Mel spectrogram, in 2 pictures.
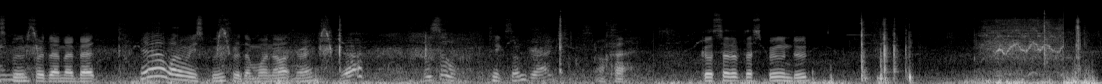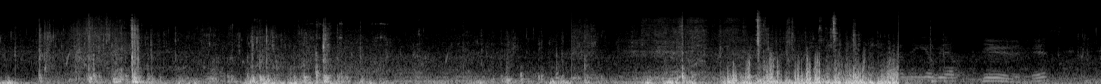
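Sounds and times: wind buffeting microphone: 6.4s - 20.2s.

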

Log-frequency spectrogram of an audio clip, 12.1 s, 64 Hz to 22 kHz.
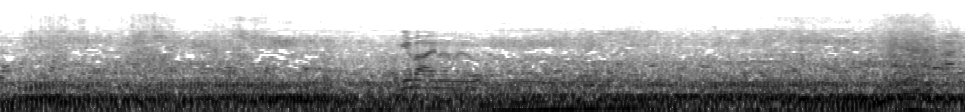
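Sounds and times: vehicle engine droning: 0.0s - 12.0s
wind and road noise: 0.0s - 12.0s.

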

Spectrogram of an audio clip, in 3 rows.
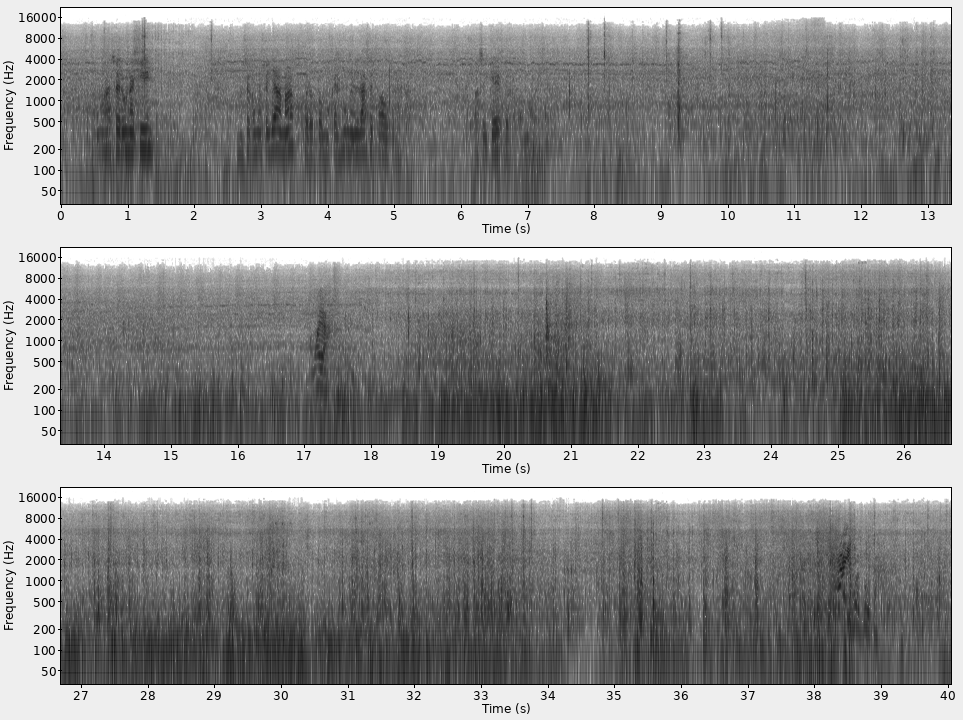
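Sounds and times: electric mountain bike rattling: 0.0s - 40.0s
wind buffeting microphone: 0.0s - 40.0s
tyres on loose stones: 18.3s - 40.0s.

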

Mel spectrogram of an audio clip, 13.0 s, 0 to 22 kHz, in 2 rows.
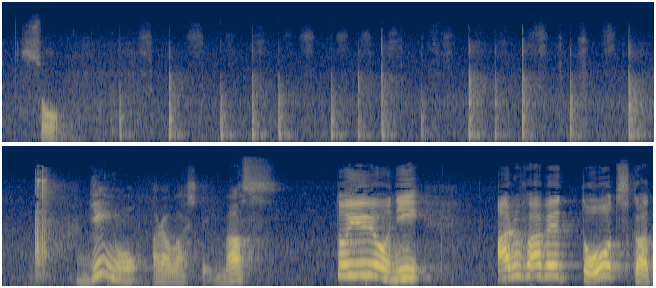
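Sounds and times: chalk tapping and scraping on blackboard: 1.1s - 6.5s.

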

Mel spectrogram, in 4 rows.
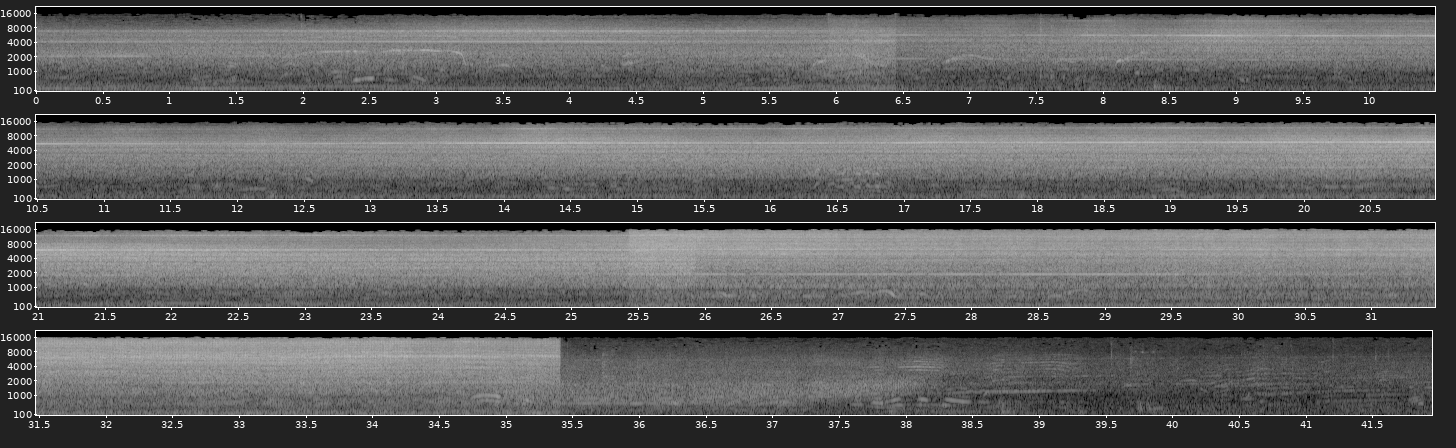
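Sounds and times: propeller aircraft engine drone: 0.0s - 39.4s.

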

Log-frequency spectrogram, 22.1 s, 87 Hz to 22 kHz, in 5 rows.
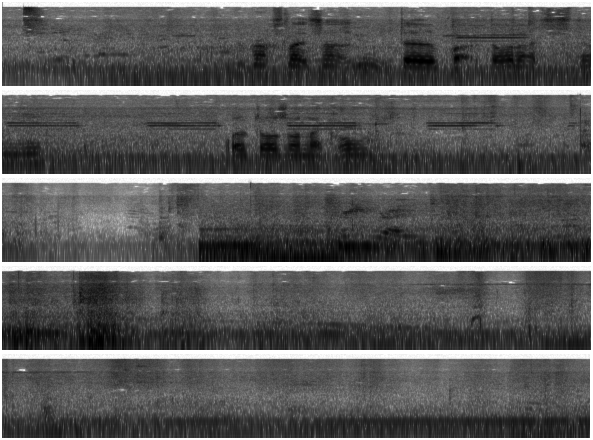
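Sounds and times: bus engine rumble: 0.0s - 22.0s.

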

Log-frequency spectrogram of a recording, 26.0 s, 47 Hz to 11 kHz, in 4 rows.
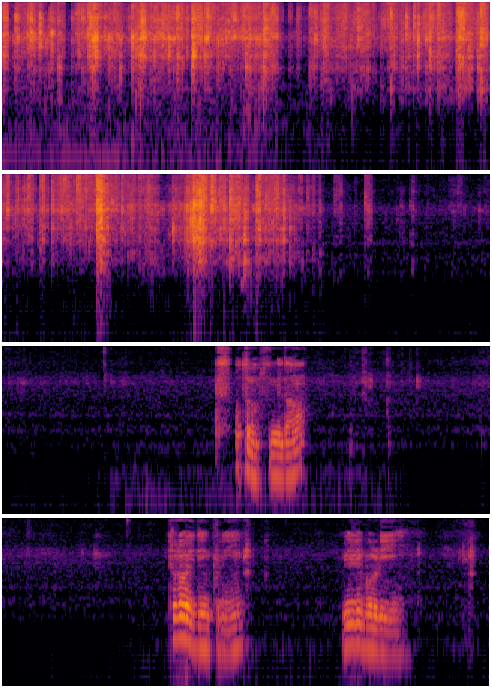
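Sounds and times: foil wrapper crinkling and tearing: 0.0s - 11.5s.

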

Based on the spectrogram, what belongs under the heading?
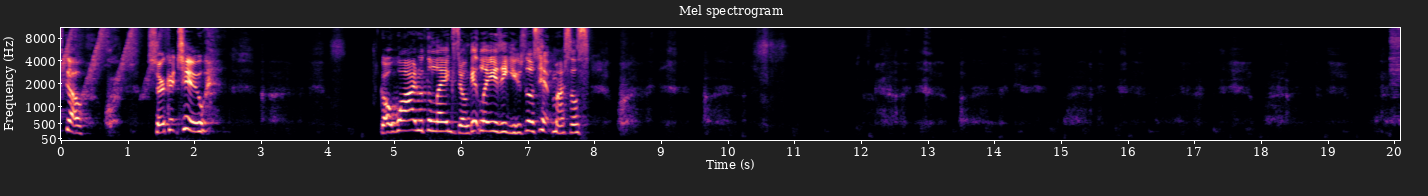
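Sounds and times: woman breathing hard: 8.0s - 11.0s, 12.0s - 20.0s.

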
